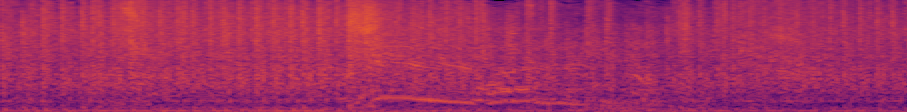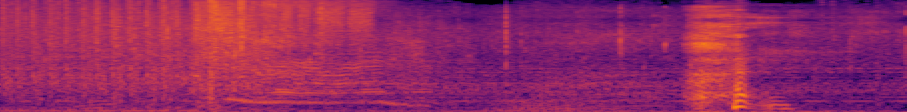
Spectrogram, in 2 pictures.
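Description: Gunfire from corrupted heavy gunners in the video game Warframe, a steady crackle of shots with a louder burst near the end, mixed under game sounds and a talking voice.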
